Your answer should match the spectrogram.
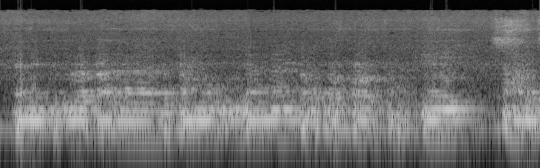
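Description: A man chanting solo into a microphone, in slow melodic phrases of long held notes that break and start again every second or so.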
